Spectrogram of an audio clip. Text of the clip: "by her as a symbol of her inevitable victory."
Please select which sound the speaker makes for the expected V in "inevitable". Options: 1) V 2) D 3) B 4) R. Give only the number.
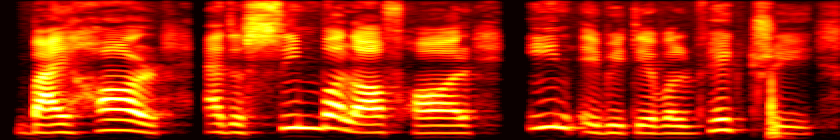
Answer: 3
